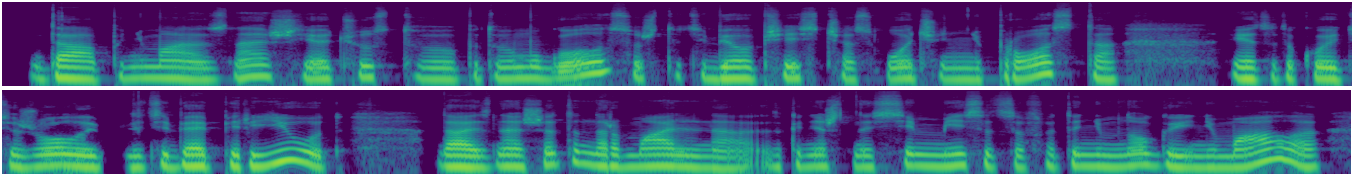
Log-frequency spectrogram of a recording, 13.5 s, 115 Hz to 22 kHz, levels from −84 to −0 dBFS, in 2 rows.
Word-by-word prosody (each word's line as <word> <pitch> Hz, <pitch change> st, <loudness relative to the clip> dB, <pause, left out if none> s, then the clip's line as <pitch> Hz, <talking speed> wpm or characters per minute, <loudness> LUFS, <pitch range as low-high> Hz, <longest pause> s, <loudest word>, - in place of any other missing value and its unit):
Да, 190 Hz, 0 st, +4 dB
понимаю. 190 Hz, -1 st, -1 dB
Знаешь, 205 Hz, +4 st, -2 dB
я 185 Hz, -, 0 dB
чувствую 195 Hz, -2 st, -4 dB
по -, -, -9 dB
твоему 190 Hz, 0 st, -1 dB
голосу, 255 Hz, -, +1 dB
что 220 Hz, -, -10 dB
тебе 190 Hz, -4 st, 0 dB
вообще 190 Hz, +1 st, 0 dB
сейчас 175 Hz, -3 st, -7 dB
очень 180 Hz, 0 st, -2 dB
непросто, 190 Hz, +2 st, -1 dB, 0.6 s
и 195 Hz, -, 0 dB
это 185 Hz, -1 st, +1 dB
такой 185 Hz, -2 st, 0 dB
тяжёлый 190 Hz, 0 st, +2 dB
для 180 Hz, 0 st, -2 dB
тебя 195 Hz, +1 st, +3 dB
период. 200 Hz, +3 st, +1 dB, 0.4 s
Да, 185 Hz, -3 st, +6 dB
и -, -, +2 dB
знаешь, 190 Hz, +2 st, 0 dB
это 215 Hz, +4 st, 0 dB
нормально. 190 Hz, -4 st, +1 dB
Это, 185 Hz, -, -5 dB
конечно, 185 Hz, -1 st, -3 dB
7 200 Hz, +2 st, -1 dB
месяцев- 195 Hz, -3 st, -2 dB
это 195 Hz, +1 st, -3 dB
не 195 Hz, 0 st, 0 dB
много 195 Hz, +1 st, 0 dB
и 180 Hz, -, +2 dB
не 175 Hz, 0 st, -1 dB
мало. 190 Hz, +2 st, +2 dB
190 Hz, 160 wpm, -23 LUFS, 180-200 Hz, 0.6 s, Да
